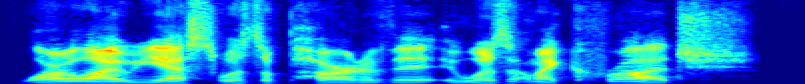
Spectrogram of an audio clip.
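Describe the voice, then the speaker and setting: A man speaks with a Northeastern US accent at a fairly quick pace, in a bright, sharp tone with fairly even intonation. The recording is very clean, with a silent background. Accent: Northeastern US accent, drops word endings. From US Northeast. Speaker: gaming podcast co-host. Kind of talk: casual chat.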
